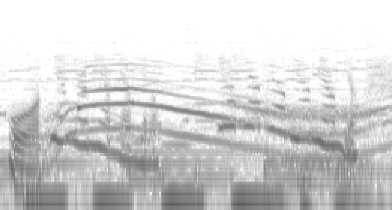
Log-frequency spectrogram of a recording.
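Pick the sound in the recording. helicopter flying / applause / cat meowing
cat meowing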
